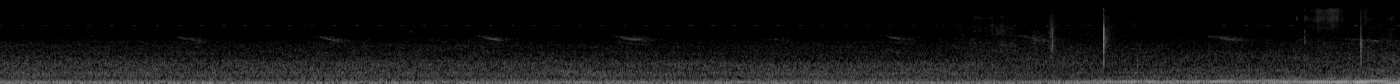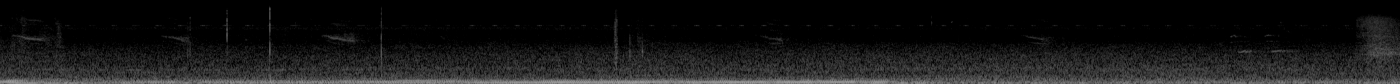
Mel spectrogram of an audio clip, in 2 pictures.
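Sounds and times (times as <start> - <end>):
bird chirping: 3.1 - 6.7, 8.8 - 24.6, 26.2 - 27.2
low motor hum: 9.6 - 24.4.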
